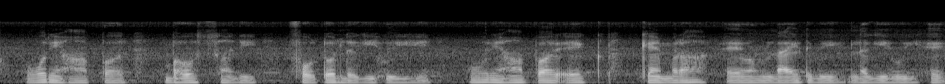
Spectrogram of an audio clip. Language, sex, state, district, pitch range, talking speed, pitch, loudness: Hindi, male, Chhattisgarh, Raigarh, 90-95 Hz, 135 wpm, 95 Hz, -21 LUFS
